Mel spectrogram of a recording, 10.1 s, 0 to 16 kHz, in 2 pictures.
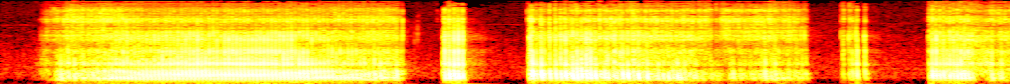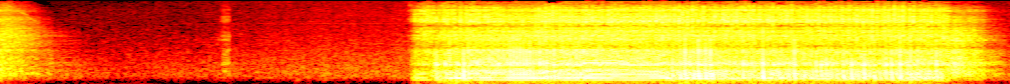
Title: Rusto, the Little Fox (1989-1992): Border Collie Sleeping and Snoring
